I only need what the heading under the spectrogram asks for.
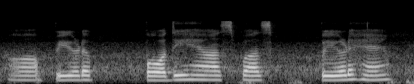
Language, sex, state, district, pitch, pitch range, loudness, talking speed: Hindi, female, Himachal Pradesh, Shimla, 210 Hz, 200-215 Hz, -16 LUFS, 100 wpm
